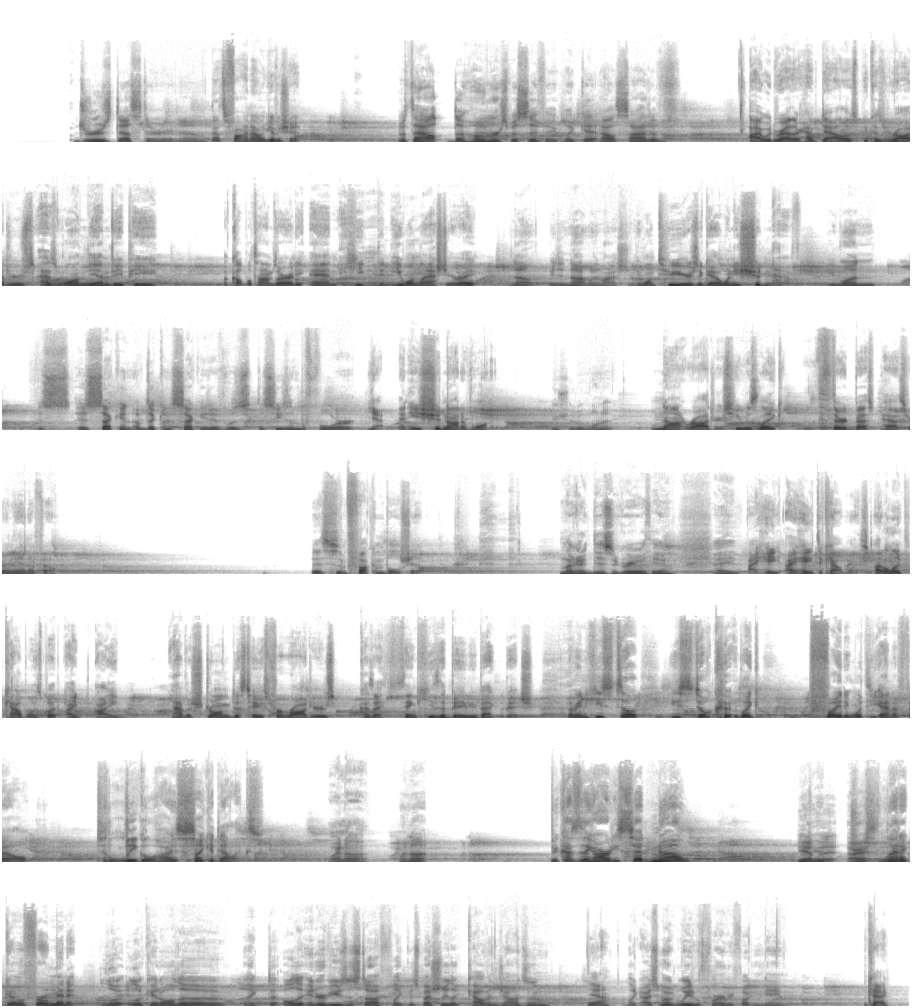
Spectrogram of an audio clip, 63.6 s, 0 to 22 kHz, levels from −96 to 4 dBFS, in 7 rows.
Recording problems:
echo of what is said; noticeable; throughout; 590 ms later, 15 dB below the speech

